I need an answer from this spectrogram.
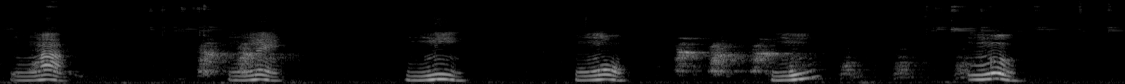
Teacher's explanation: Ya, acuérdense, levantando la parte trasera de la lengua a pegar la garganta. Y recuerden, es como una ñ, pero gangosa. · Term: ñ gangosa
